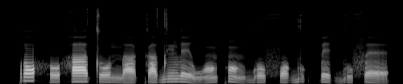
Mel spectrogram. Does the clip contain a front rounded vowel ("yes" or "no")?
no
